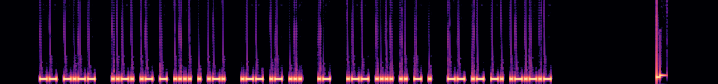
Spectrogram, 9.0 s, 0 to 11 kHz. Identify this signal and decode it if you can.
Morse code, heard as a keyed tone, about 37 wpm, 700 Hz. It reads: MY FATHER WAS A WHITE MAN.
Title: Sentences from Top 1000 Words - Review Part 1 - 40wpm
